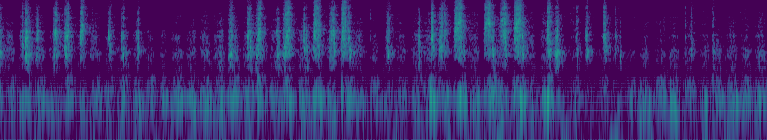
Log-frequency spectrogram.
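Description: A hand-held wooden stylus scratches the dragon wing area on a flat scratch-art card page. Quick, bright, rasping strokes repeat about three times per second in an uneven rhythm, each one dry and short with almost no low end.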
